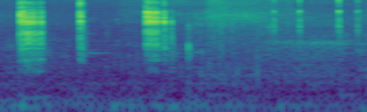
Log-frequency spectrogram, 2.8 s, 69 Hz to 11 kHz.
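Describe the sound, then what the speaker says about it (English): The roof emergency exit hatch of a 2025 Mercedes-Benz Arocs 2648 hooklift truck is worked open, giving a few creaky mechanical bursts and clicks up close, followed by lighter ticks. "Door on the roof, emergency exit, openable."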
